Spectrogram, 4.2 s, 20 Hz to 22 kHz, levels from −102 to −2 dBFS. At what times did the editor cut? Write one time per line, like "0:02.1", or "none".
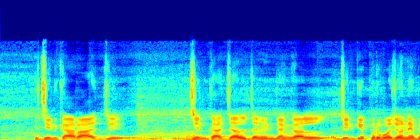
none

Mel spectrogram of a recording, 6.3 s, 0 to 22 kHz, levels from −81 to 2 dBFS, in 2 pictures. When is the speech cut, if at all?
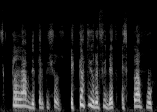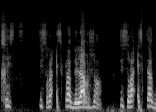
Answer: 0:01.3

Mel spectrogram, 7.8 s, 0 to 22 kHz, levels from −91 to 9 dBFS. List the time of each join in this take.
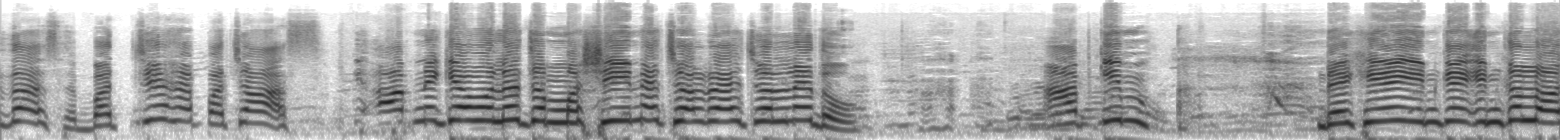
0:01.6

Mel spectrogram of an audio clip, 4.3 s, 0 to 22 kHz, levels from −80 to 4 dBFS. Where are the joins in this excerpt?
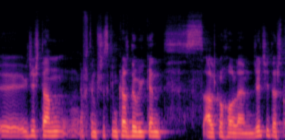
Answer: none

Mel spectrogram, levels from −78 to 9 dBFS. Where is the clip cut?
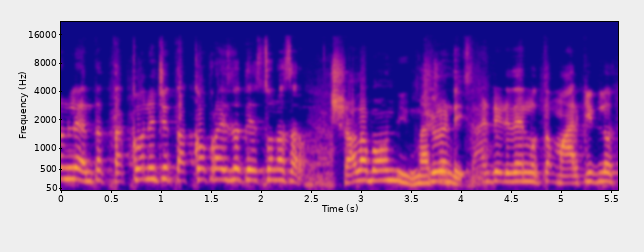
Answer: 0:04.2

